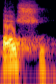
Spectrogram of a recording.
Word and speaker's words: عصر: اور عصر کی نماز، عصر عین صاد زبر عصر عصر فجر عصر.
